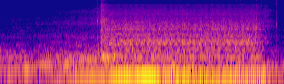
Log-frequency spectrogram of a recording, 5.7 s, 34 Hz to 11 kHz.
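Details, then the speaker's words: Peugeot 206, about 2008, brought in for not starting, with no fault codes stored: the starter churns steadily but the engine never catches. "vemos que no da arranque entonces lo primero que siempre es importante hacer lectura"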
